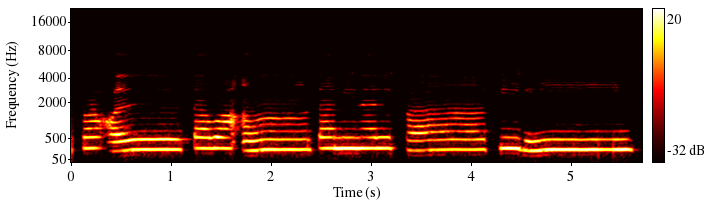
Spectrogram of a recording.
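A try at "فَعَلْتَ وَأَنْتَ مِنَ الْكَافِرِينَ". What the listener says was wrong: ये जो आपने फ़अल्ता, यहाँ लाम पर साकिन की आवाज़ ठहरा नहीं था, फ़अल्ता बाकी माशाल्लाह ठीक है। फ़अल्ता व अंता।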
